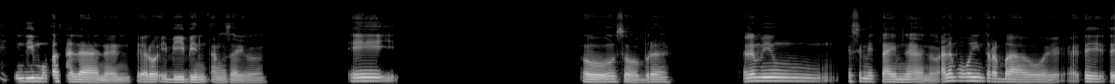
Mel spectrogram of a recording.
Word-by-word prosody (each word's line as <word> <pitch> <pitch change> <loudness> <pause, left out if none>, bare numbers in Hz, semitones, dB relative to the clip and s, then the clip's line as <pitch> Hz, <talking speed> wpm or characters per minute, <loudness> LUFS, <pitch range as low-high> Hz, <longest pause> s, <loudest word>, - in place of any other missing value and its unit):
Hindi 145 +1 +3
mo 140 - +1
kasalanan 110 -7 +1
pero 120 - +2
ibibintang 115 -2 -1
sa'yo. 100 -1 -4 0.8
Eh 165 +1 +2 1.8
Oo, 120 +2 +3
sobra. 110 0 -2 0.7
Alam 155 +2 +2
mo - - +6
yung 165 -1 +4 0.6
kasi 140 0 -5
may 135 - -3
time 125 -1 0
na 120 -3 -1
ano 100 - -5
alam 165 +3 +2
ko 170 - -1
yung 165 -2 +1
trabaho 115 -5 0
eh 110 +2 -5 0.2
eto 140 0 0
120 Hz, 125 wpm, -22 LUFS, 110-145 Hz, 1.8 s, mo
